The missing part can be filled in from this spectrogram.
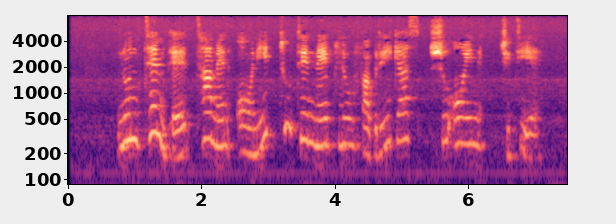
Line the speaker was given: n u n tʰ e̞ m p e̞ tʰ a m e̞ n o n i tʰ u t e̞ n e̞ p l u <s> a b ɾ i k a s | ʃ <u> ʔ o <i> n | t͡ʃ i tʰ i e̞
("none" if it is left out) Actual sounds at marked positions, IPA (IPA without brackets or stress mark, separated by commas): f, u, j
